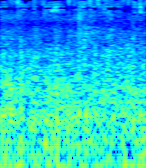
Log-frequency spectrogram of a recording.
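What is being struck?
Nothing is struck.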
